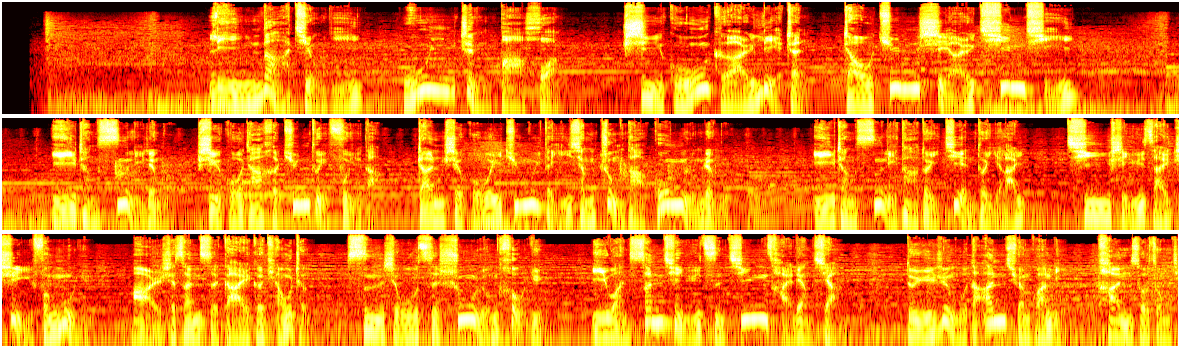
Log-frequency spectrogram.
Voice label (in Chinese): 男 专题 军队 片 庄严厚重; 国家仪仗司礼大队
